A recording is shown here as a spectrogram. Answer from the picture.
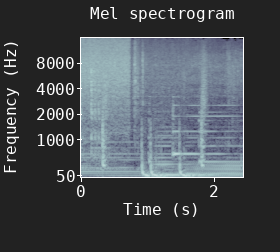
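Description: Enoki mushrooms and cherry tomatoes sizzling in a frying pan as they are sautéed and turned with tongs, under background music. The sizzle drops away sharply a little under a second in.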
